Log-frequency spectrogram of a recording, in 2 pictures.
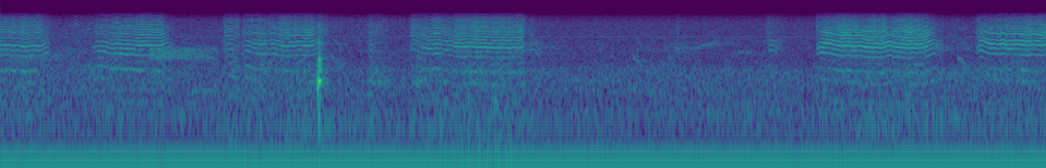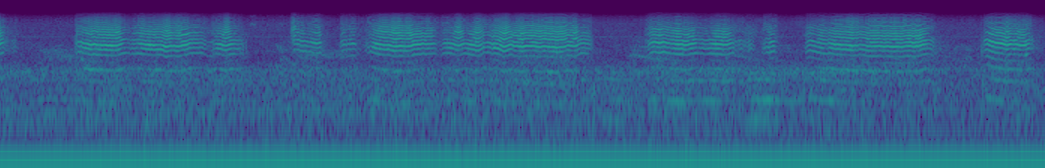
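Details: Several bees busy packing in pollen give a run of buzzy bursts, some short and some lasting a few seconds, with brief quiet gaps between them and one sharp tap early on.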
